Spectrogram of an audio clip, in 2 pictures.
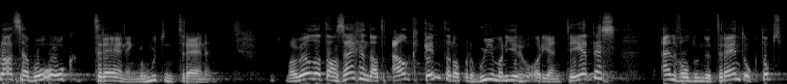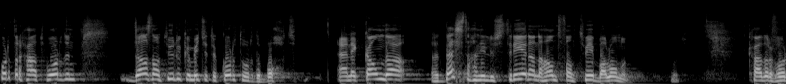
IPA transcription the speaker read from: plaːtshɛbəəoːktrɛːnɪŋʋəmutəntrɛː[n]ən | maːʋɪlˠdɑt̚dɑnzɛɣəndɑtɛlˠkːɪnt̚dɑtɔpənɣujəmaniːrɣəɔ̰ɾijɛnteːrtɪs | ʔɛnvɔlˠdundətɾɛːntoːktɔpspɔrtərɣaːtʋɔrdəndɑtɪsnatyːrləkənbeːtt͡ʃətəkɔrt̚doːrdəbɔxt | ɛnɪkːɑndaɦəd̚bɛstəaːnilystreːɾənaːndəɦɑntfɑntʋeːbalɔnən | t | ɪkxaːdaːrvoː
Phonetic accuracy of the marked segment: correct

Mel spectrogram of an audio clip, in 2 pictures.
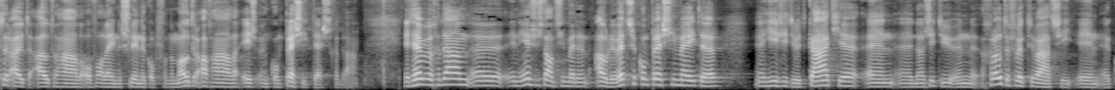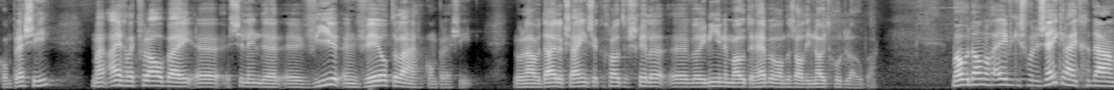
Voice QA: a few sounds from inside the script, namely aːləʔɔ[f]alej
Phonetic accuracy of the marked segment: correct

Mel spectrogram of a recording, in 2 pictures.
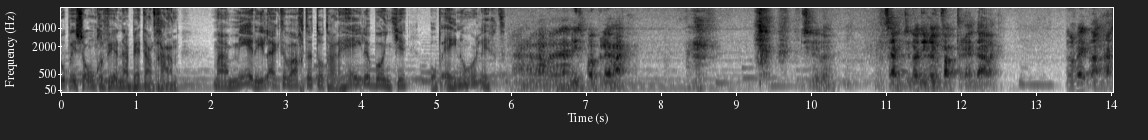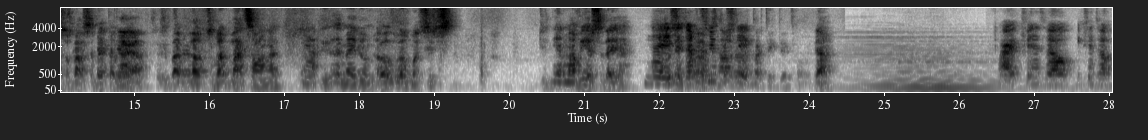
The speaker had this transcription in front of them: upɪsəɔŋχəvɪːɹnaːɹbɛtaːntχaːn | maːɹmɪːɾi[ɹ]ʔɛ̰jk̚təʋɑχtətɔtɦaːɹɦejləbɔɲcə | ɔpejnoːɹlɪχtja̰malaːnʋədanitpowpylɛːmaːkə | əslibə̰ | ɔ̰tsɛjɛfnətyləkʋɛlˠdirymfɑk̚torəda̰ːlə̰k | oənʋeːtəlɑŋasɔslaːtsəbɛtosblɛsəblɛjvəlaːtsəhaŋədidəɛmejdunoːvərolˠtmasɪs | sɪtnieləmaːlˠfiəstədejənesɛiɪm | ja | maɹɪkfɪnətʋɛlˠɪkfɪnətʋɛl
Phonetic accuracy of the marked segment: incorrect: l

